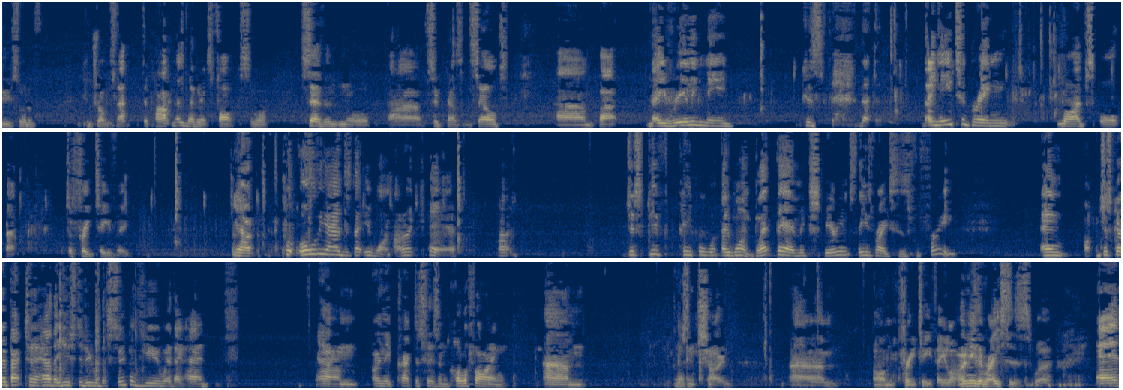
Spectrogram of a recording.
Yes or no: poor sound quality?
yes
